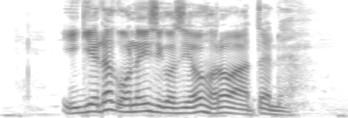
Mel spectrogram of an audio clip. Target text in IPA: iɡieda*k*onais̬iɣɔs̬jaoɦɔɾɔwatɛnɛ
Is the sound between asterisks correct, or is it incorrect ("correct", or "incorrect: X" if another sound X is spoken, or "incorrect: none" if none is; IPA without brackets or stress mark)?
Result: correct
